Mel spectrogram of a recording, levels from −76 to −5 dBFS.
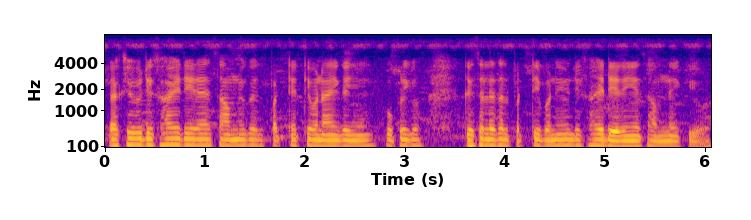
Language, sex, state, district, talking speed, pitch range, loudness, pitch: Hindi, male, Madhya Pradesh, Umaria, 285 wpm, 105-115 Hz, -19 LUFS, 110 Hz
